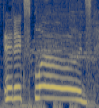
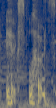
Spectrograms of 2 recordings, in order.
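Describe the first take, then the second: First: It is said in an overdramatic, jokey tone. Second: It is said flatly, as if nothing happened.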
